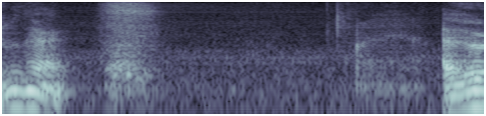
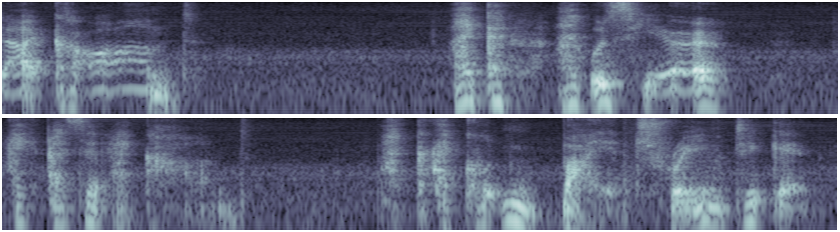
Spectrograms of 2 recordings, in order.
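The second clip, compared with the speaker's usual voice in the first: breaking down; 3 semitones higher, 5 dB quieter than usual. Retold or imitated. Woman on the phone telling her friend she can't come, breaking. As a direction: choke out the refusal as it falls apart.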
